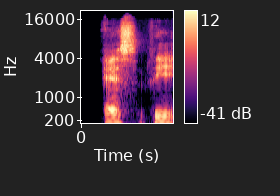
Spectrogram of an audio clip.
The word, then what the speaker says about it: ESWE: Also es sind in der Tat ja vier Buchstaben, die vier Buchstaben E, S, W, E. Und im Grunde ist es das Lautmalende, das Phonetische, wenn man es so nennen will, Aussprache der beiden Buchstaben S wie Siegfried und W wie Wilhelm.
